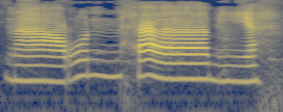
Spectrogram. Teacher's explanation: Na panjang 2 harokat, ha panjang 2 harokat.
